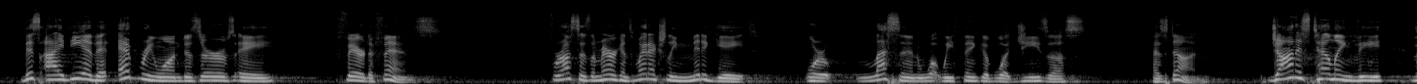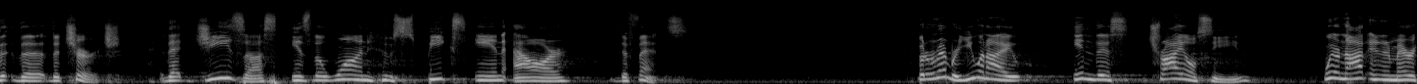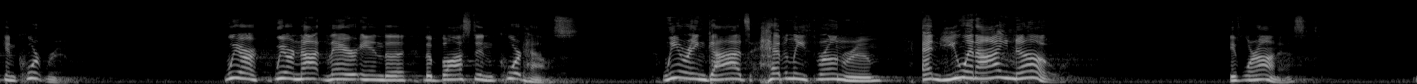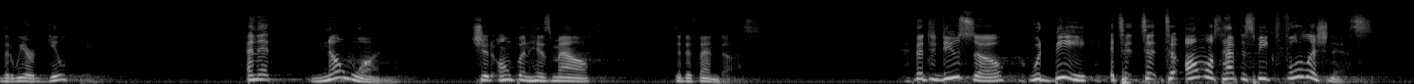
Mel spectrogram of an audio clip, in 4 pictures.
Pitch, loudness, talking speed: 170 Hz, -27 LUFS, 120 wpm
